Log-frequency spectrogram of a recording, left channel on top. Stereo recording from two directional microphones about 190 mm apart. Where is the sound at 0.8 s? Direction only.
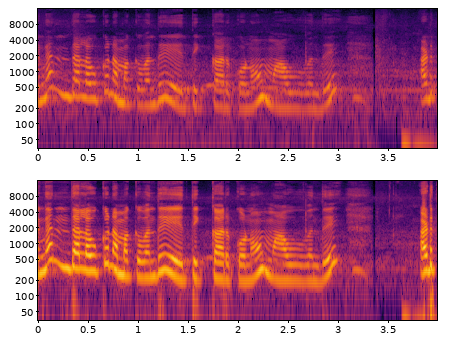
40° right (ahead or behind).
